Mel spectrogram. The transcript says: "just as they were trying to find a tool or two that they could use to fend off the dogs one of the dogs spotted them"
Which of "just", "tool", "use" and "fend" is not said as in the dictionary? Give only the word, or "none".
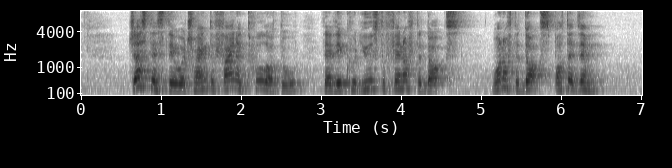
fend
